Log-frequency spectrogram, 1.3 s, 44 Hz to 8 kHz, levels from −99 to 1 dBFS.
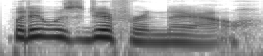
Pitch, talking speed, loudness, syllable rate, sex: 195 Hz, 225 wpm, -18 LUFS, 5.8 syllables/s, male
